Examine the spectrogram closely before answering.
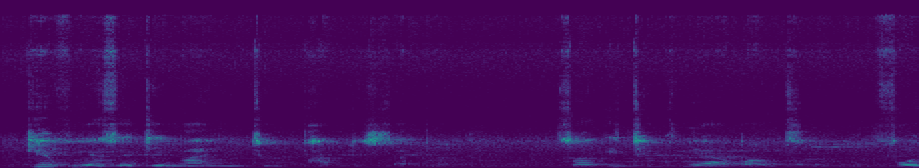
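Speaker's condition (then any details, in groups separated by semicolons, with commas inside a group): Cerebral palsy; affects speech and hands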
